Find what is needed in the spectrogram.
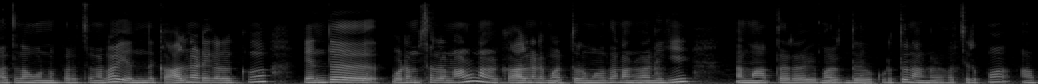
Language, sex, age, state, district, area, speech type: Tamil, female, 45-60, Tamil Nadu, Ariyalur, rural, spontaneous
